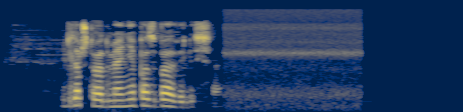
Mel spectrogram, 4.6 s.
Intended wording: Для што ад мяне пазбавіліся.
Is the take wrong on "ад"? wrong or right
right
